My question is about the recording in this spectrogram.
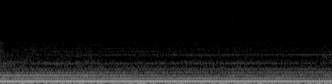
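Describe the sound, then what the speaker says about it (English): A tuned hot rod engine on a dusty trail hums steadily and evenly throughout, a constant low drone with no breaks. "the engine sounds great, humming and clicking along"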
